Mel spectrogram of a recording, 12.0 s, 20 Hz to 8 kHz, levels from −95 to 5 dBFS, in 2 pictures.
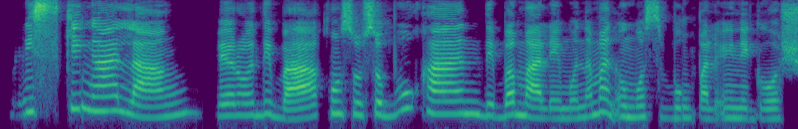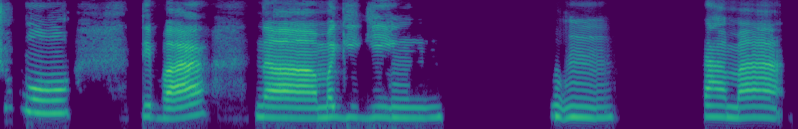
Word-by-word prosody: risky 365 +5 +7
nga 325 +1 +3
lang. 225 +4 +1 0.2
Pero 240 +1 -1
'di 260 +2 -5
ba 185 +4 +4
kung 275 -1 -6
susubukan, 265 +1 +1
'di 235 - -5
ba 240 - 0
malay 195 -4 +1
mo 190 - -11
naman 260 +7 -3
umusbong 205 -2 -4
pala 185 -1 -5
yung 195 -1 -7
negosyo 185 - -5
mo, 280 -1 -4 0.5
'di 220 - -7
ba? 195 +6 +4 0.4
Na 200 -2 +4
magiging 200 -1 -8 0.8
mm. 205 -1 -10 0.7
Tama. 205 -2 -2
210 Hz, 120 wpm, -24 LUFS, 195-260 Hz, 0.8 s, risky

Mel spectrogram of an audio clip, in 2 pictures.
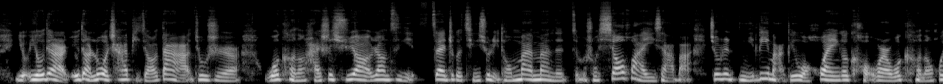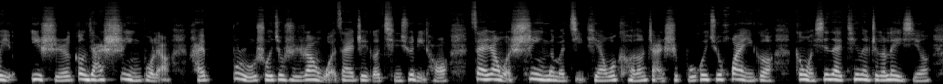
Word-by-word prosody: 有 205 -1 +1
有 220 0 +10
点 240 -1 +5
儿 - - +2
有 205 - +4
点 250 - +4
儿 - - 0
落 240 +1 +6
差 215 +2 0
比 220 - -14
较 165 0 -4
大。 220 0 -1
就 215 -1 +1
是， 175 -5 -4 0.2
我 205 +3 +4
可 220 -1 0
能 175 0 -4
还 175 -2 -3
是 225 +4 0
需 220 0 -1
要 210 -6 +3
让 215 +2 +3
自 210 0 -5
己 200 +2 -9 0.2
在 230 - +3
在 215 - +5
这 215 - -3
个 195 - -1
情 190 -2 -7
绪 205 - -1
里 215 - -4
头 185 -4 -4
慢 220 +1 +4
慢 215 -2 +4
地 170 -1 -6
怎 220 - -11
么 210 - -5
说？ 195 -2 -3
消 255 +7 +1
化 275 - -3
一 165 0 -5
下 - - -5
吧， 210 - -7 0.2
就 240 0 0
是 240 -2 +1
你 195 -3 0
立 255 +7 -1
马 225 -2 +1
给 195 - -1
我 200 - +3
换 210 +2 +3
一 - - -1
个 205 0 +1
口 - - -5
味 185 - 0
儿， 170 - +2
我 185 - -1
可 215 +2 -3
能 165 -3 -6
会 210 +2 +2
有 - - -9
一 230 - +1
时 185 -2 -2
更 230 +1 +3
加 215 -1 +4
适 235 +3 +1
应 195 -5 +2
不 180 -3 -2
了， 160 - -5 0.2
还 195 +1 -3 0.2
不 270 - -6
如 190 -5 0
说 205 +1 +2
就 220 - +1
是 205 -3 -2
让 215 -1 +1
我 - - -5
在 190 -2 -3
这 195 +1 -1
个 155 -4 -5
情 170 +2 -7
绪 225 +6 0
里 - - -5
头， 160 -1 -7 0.2
再 235 -3 +2
让 230 -2 +4
我 - - -2
适 260 - 0
应 220 - +4
那 205 - +3
么 165 - -2
几 220 +7 -6
天， 180 -5 -4
我 200 - +1
可 210 -1 -3
能 175 - -1
暂时 215 -2 -4
不 180 -3 -6
会 220 +2 +3
去 225 +1 0
换 225 -3 +1
一 170 - -6
个 185 -3 -3 0.2
跟 230 -1 +3
我 190 - -1
现 230 +6 0
在 210 -3 +5
听 225 +3 -1
的 225 - +4
这 210 - -1
个 200 - +1
类 210 -2 +3
型， 170 -4 -5
210 Hz, 365 characters per minute, -20 LUFS, 185-225 Hz, 0.2 s, 有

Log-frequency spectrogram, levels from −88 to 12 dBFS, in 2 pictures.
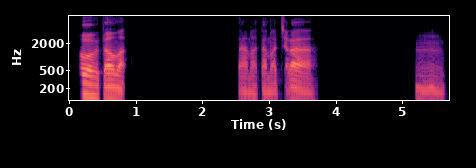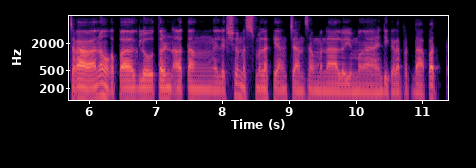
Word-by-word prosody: Oo, 130 -4 +7
tama. 105 -3 +6 1.7
Tama, 85 -3 -5
tama 85 0 -4
'tsaka 90 -6 +2 1.5
mm, 95 -4 -9
'tsaka 105 -1 +5
ano 130 -3 +1
kapag 100 +1 +1
low 100 0 0
turn 105 +1 0
out 100 +1 -2
ang 95 -1 -4
eleksyon 95 +8 -4
mas 100 - -3
malaki 100 0 -3
ang 95 +1 -8
tyansang 90 0 -5
manalo 90 -1 -3
yung 85 0 -5
mga 85 -1 -5
hindi 85 +1 -7
karapat-dapat. 85 0 -4
95 Hz, 120 wpm, -22 LUFS, 85-100 Hz, 1.7 s, Oo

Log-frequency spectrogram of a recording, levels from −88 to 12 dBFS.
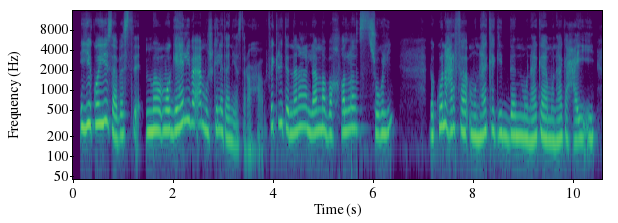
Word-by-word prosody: هي 290 +2 +5
كويسة 315 -5 +4
بس 220 +2 -4 0.3
م - - +1
مواجهالي 255 +7 +3
بقى 320 -1 -1
مشكلة 260 -2 -2
تانية 190 -8 -4
الصراحة، 155 - -17
فكرة 295 0 -3
إن 225 -1 0
أنا 280 +3 0
لمّا 250 +2 +2
باخلّص 255 +4 -3
شغلي 225 - -2 0.7
باكون 250 +8 +1
عارفة 255 -3 0
منهكة 215 +5 +1
جدًا 215 -2 -1
منهكة، 200 0 0
منهكة 185 +3 -2
حقيقي، 190 +2 -4
240 Hz, 125 wpm, -21 LUFS, 210-270 Hz, 0.7 s, هي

